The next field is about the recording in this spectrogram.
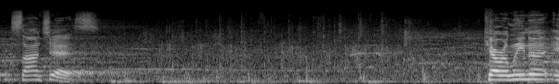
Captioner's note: cheers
